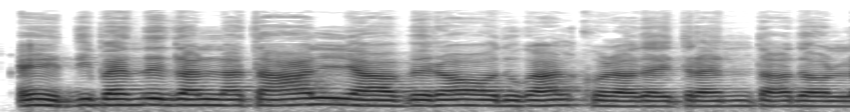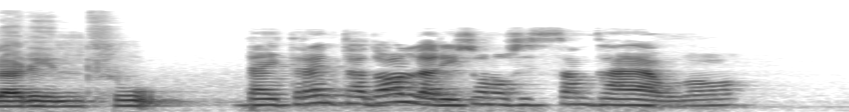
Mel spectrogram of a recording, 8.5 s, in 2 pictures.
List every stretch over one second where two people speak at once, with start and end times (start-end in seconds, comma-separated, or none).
none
